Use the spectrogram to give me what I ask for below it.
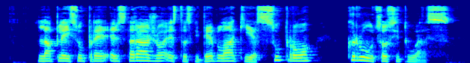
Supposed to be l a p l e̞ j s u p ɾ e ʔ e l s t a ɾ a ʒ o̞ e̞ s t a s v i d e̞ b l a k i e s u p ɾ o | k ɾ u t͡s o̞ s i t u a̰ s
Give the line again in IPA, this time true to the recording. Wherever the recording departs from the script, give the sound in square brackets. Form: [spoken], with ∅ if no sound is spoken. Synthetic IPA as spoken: l a p l e̞ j s u p ɾ e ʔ e l s t a ɾ a ʒ o̞ e̞ s t a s v i d e̞ b l a k i e s u p ɾ o | k ɾ u t͡s o̞ s i t u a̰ s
